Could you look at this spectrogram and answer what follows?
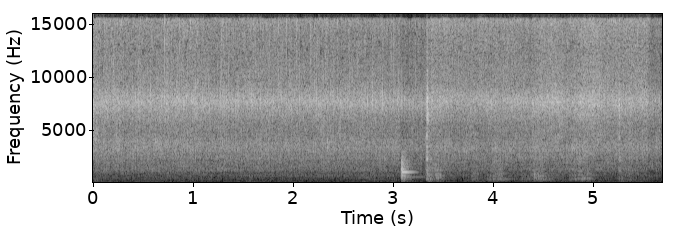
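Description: Chopped tomatoes hit a pan of frying chili-powder masala with a clattering drop, then a steady sizzle continues under slow, scraping stirs.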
